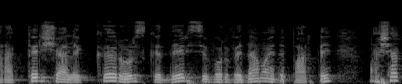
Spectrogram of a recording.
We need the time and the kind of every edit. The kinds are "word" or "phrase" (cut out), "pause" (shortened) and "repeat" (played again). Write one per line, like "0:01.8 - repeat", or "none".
none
